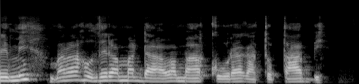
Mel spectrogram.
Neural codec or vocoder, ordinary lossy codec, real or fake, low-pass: vocoder, 22.05 kHz, 80 mel bands, WaveNeXt; none; fake; 9.9 kHz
